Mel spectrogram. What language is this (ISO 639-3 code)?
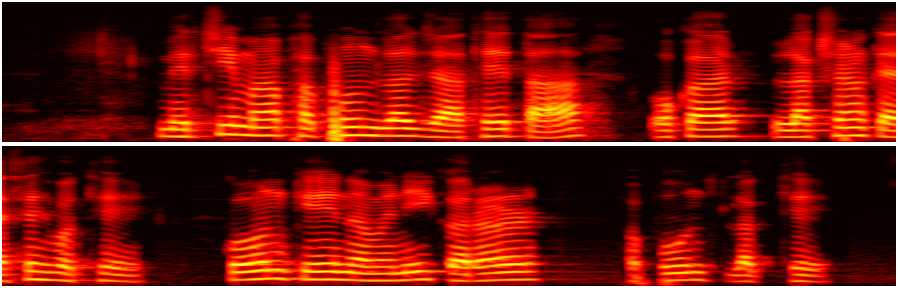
hne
